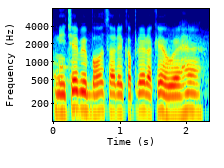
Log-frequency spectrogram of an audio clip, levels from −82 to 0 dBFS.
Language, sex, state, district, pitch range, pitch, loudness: Hindi, male, Arunachal Pradesh, Lower Dibang Valley, 140-150 Hz, 145 Hz, -15 LUFS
